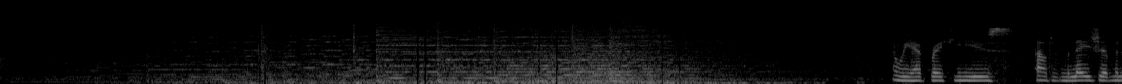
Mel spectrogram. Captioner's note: TV playing in the background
